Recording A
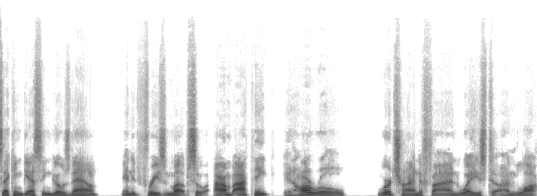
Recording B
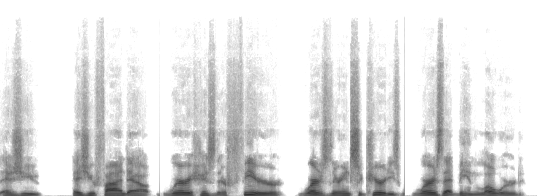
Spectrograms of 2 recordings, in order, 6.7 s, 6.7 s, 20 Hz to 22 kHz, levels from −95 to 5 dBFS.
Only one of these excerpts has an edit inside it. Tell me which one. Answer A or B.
B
